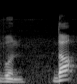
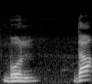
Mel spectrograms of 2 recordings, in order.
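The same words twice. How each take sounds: The two takes are said the same way.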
